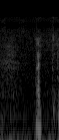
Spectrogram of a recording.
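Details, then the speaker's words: Dog sleeping on owner's bed, snoring: a short, low, rough snort against faint room hum, then a softer second one. "i don't know if you can hear a snoring coming through this microphone but if you can it's"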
